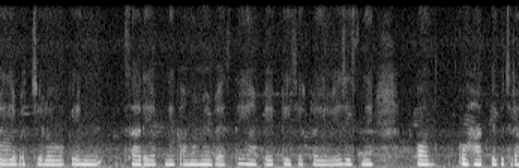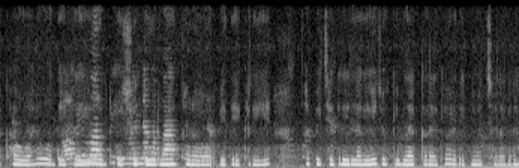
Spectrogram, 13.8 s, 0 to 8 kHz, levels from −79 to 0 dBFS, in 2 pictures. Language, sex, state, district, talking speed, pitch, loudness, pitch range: Hindi, female, Jharkhand, Sahebganj, 240 wpm, 205 Hz, -16 LUFS, 200-215 Hz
